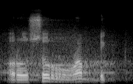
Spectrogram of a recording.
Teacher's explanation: lam ketemu RO boleh idgham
